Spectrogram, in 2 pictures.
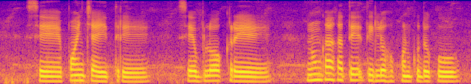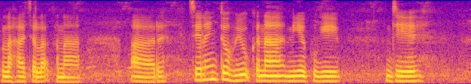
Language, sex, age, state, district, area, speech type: Santali, female, 30-45, West Bengal, Birbhum, rural, spontaneous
